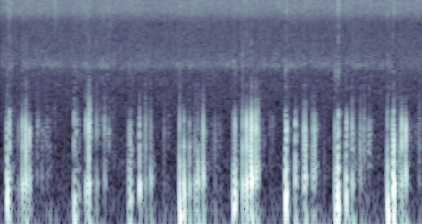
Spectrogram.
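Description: Fingernails on both hands scratch fast across a thin, flat, yellow textured cellulose sponge cloth. Quick clusters of soft, dull, low scratchy rustles come in bursts separated by short pauses. Each scrape stops dead with no ring, and the sound stays quiet and muffled throughout.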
